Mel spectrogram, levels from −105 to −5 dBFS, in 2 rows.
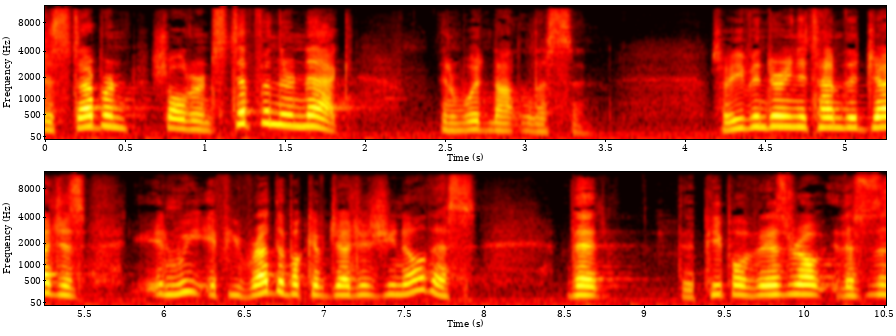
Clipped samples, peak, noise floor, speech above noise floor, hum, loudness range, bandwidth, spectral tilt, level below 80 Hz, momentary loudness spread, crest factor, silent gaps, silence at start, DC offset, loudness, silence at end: under 0.1%; -10 dBFS; -65 dBFS; 33 dB; none; 4 LU; 11.5 kHz; -4.5 dB/octave; -74 dBFS; 15 LU; 22 dB; none; 0 s; under 0.1%; -32 LUFS; 0 s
